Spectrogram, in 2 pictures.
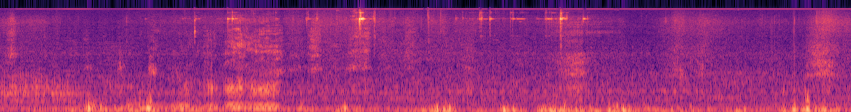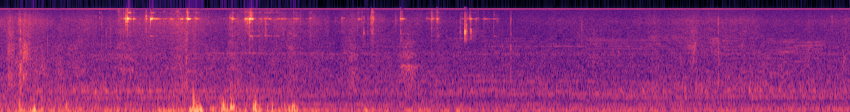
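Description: Scottish terrier and Sealyham terrier playing tug of war, giving a run of short dog sounds in irregular bursts that die away about six seconds in.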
